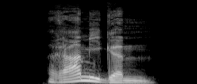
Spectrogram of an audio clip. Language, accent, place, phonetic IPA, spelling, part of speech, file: German, Germany, Berlin, [ˈʁaːmɪɡəm], rahmigem, adjective, De-rahmigem.ogg
- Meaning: strong dative masculine/neuter singular of rahmig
